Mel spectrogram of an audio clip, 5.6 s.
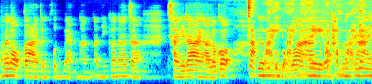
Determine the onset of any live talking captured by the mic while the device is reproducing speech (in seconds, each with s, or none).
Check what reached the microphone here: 3.7 s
